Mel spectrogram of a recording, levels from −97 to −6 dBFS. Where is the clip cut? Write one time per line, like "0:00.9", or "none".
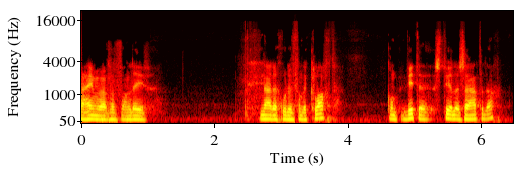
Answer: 0:03.2
0:04.7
